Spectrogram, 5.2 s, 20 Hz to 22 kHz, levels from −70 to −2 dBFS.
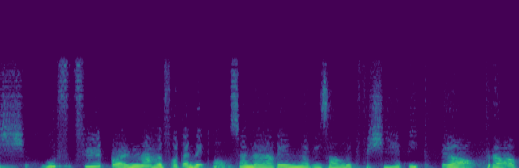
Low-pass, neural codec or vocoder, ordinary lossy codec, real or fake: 14.4 kHz; codec, 44.1 kHz, 0.9 kbps, DAC; none; fake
